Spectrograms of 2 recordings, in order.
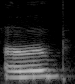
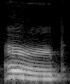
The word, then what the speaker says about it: herb: And it says American English herb silent H is standard think as herb British English British English herb pronounced H is standard think herb.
